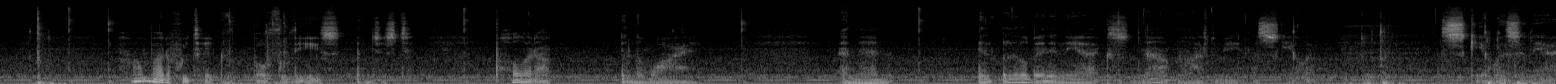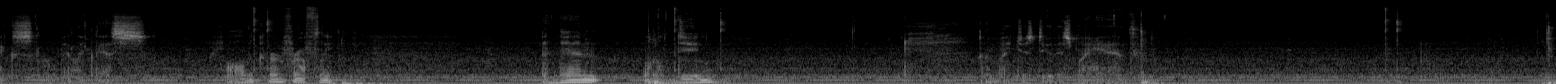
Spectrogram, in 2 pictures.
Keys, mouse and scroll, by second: 0.3 b, 2.4 shift+middle click, 4.6 click, 9.2 click, 11.2 click, 14.9 ctrl+s, 22.1 b, 27.0 g.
